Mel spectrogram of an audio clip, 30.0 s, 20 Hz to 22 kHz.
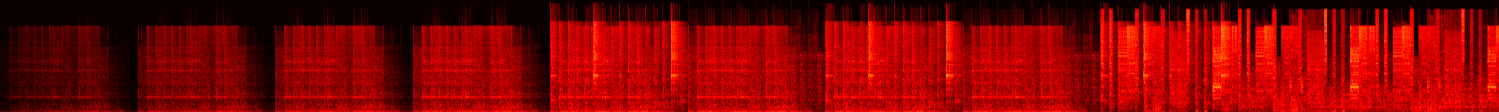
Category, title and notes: Music > Multiple instruments
Demo Track #3887 (Industraumatic)
Soundtrack, Horror, Noise, Underground, Games, Cyberpunk, Industrial, Ambient, Sci-fi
